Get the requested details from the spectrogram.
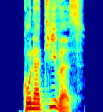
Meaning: strong/mixed nominative/accusative neuter singular of konativ
- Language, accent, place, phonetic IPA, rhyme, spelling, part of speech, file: German, Germany, Berlin, [konaˈtiːvəs], -iːvəs, konatives, adjective, De-konatives.ogg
